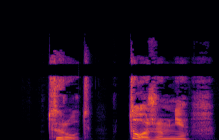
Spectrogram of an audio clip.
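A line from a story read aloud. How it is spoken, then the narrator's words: Contemptuous snort. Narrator (Russian): презрительно фыркнул Джалабин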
